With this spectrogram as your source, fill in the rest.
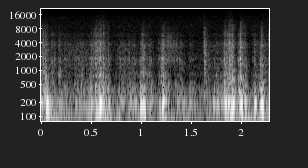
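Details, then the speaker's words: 1970s Sanyo DC-620XK radiogram amplifier under repair: irregular crackling and popping bursts over a low hum on one channel, worsening as it runs. "oh yeah looks like we might have something small on that channel becoming worse I guess as we're here"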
